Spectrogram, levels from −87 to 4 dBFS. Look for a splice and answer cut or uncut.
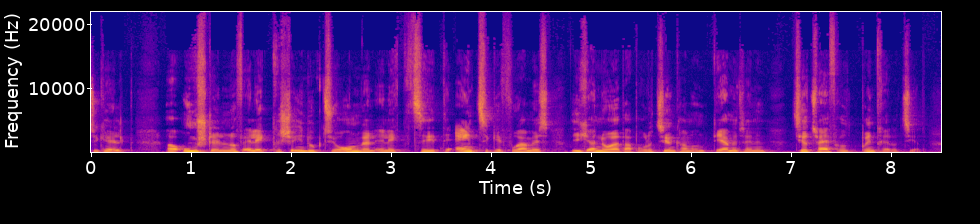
cut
